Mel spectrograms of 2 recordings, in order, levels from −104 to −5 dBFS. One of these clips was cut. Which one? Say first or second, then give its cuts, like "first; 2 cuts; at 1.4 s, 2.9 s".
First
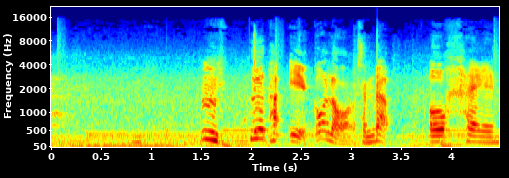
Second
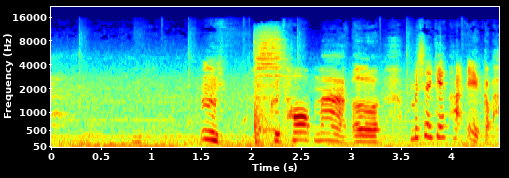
first; 2 cuts; at 1.9 s, 3.6 s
